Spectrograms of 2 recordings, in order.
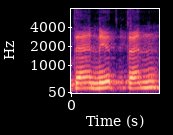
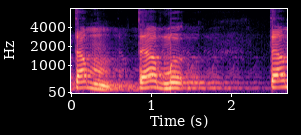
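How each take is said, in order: First: The syllable ends with an n sound. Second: The syllable ends with an m sound. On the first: The speaker calls it wrong. "തെന് തെൻ എന്ന് പറയുന്നതിന് പകരം" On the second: The speaker calls it right. "തം തം തം എന്നാണ് പറയേണ്ടത്"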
